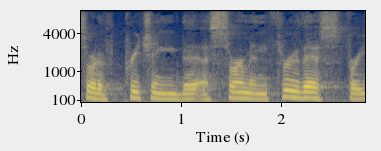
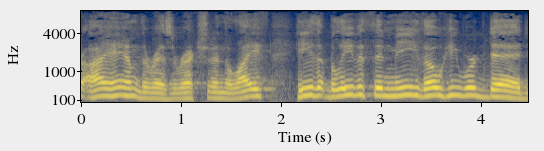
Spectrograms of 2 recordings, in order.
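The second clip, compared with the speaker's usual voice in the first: louder and higher preaching, swelling on "believeth"; preacher's climactic Bible reading; fervent scripture reading; 4 semitones higher, 6 dB louder than usual. Acted. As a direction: proclaim the resurrection promise with full force. Reads scripture, building to a climax.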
